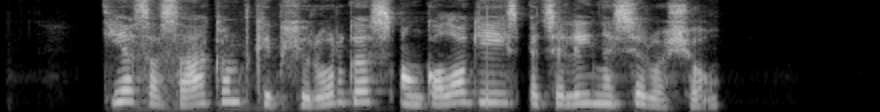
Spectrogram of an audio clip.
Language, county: Lithuanian, Vilnius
